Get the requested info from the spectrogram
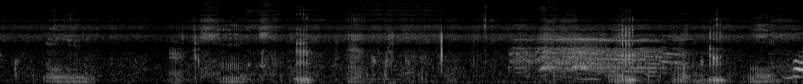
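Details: Pigs on a farm grunt in short, rough bursts, with higher squeals from young piglets mixed in.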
